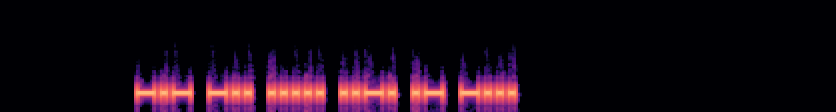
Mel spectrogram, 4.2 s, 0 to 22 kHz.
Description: Morse code, heard as a keyed tone, about 40 wpm, 700 Hz. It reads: KD5FAB
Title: USA Call Signs - 6 Characters - Repeated 2x - 40wpm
